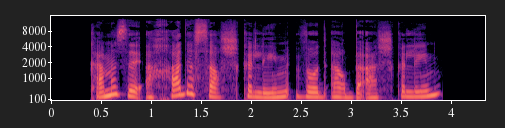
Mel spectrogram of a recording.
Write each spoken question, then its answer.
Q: כמה זה 11 שקלים ועוד 4 שקלים?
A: 15 שקלים.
